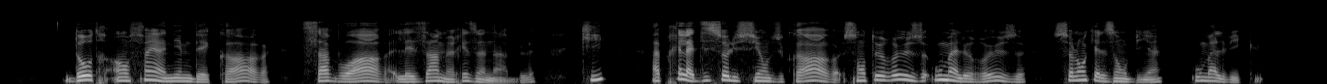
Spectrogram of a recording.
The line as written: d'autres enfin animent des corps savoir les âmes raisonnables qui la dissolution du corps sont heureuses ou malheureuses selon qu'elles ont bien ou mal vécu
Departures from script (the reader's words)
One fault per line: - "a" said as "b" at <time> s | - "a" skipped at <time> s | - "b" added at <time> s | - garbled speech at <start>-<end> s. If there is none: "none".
- "après" added at 6.5 s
